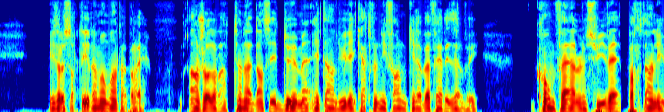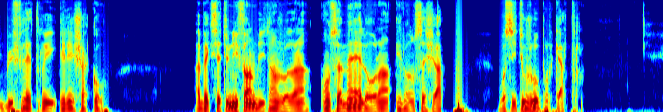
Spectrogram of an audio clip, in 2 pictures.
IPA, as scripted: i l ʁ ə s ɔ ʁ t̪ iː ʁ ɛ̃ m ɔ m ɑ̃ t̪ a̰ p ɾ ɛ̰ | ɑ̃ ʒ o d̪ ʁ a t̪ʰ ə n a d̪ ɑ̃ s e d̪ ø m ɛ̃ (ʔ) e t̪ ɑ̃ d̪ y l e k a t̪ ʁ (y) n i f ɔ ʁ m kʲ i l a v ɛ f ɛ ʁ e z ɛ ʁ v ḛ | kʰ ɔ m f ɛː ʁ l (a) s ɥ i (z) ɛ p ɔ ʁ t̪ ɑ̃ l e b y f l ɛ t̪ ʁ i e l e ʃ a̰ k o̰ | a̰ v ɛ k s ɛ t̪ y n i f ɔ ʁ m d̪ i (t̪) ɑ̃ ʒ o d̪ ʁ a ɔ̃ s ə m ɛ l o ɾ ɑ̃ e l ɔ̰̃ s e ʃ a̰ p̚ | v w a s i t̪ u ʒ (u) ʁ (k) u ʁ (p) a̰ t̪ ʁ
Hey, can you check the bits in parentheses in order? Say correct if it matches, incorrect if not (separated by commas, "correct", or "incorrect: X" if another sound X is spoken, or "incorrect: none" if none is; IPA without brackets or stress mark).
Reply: correct, correct, incorrect: ə, incorrect: v, correct, incorrect: uː, incorrect: p, incorrect: k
